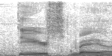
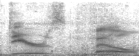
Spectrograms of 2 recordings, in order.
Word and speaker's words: Deersfeld: It's Deersfeld, F-E-L-D. Deersfeld. Deersfeld. I like Deersfeld.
